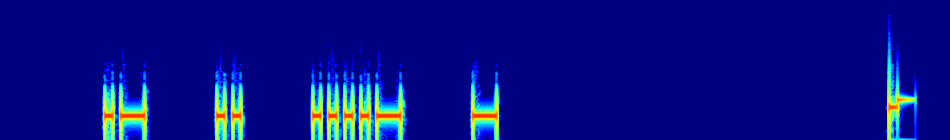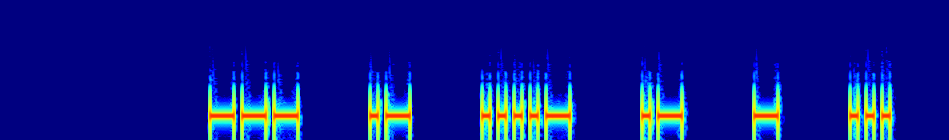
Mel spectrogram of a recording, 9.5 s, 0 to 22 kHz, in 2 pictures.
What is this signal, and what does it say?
Morse code, heard as a keyed tone, about 30 wpm, spaced as for 17 wpm, 700 Hz. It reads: AI4T OA4ATS
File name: Lesson 14g - Number 2 - Call Signs 30wpm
